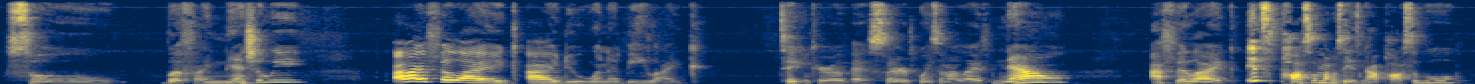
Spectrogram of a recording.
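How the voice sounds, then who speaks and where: A woman's voice: medium pitch, slow. A woman around twenty, a little congested, chatting casually and rambling while doing her makeup for a vlog Q&A. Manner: rambling, relaxed, heavy use of "like" and "you know what I mean". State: slightly congested, coming down with a cold. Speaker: vlogger. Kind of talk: casual get-ready-with-me Q&A chat.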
